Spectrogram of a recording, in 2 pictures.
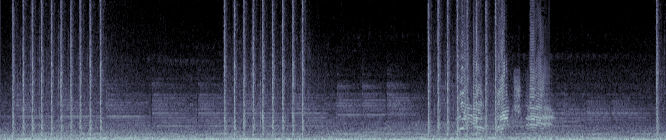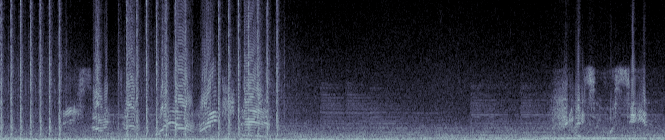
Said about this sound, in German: Ich sagte doch abknallen. Sofort, verdammt! Knallt sie über den Haufen! Habe verstanden. Erschießt sie!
